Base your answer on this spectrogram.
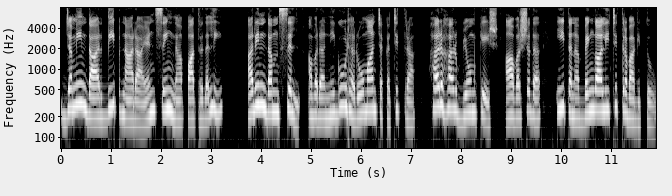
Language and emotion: Kannada, neutral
